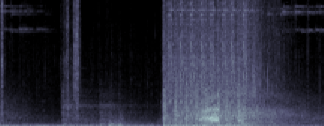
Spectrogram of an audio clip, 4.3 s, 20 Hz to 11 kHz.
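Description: Rapid bursts of gunfire in the video game Fallout 3, a loud volley erupting partway through after quieter shots, with someone talking over it.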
